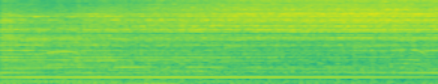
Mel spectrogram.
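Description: Live rock band holding one long, loud distorted chord: electric guitars sustaining a steady note under a wash of cymbals, the held closing chord of a song.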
